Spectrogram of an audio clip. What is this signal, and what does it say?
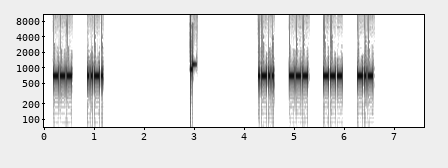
Morse code, heard as a keyed tone, about 36 wpm, spaced as for 20 wpm, 700 Hz. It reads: OF LOOK
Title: 3x Character Spacing - Top 100 Words - 35wpm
